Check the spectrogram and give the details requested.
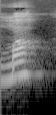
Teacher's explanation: In another case, the air is allowed to go into the both the oral and nasal cavities, but the active articulators check it in the mouth. For ma, two lips come together to form a closure and channelize the airflow through the nose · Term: nasal sounds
